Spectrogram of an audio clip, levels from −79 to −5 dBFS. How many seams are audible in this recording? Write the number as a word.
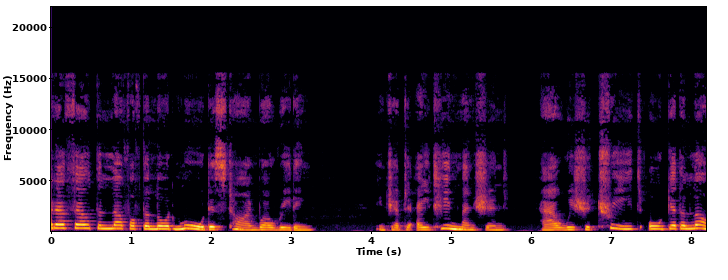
zero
